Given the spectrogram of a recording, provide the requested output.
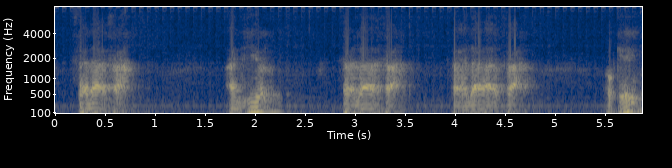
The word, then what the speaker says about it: ثلاثة: But in Arabic ثلاثة ثلاثة ثلاثة.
